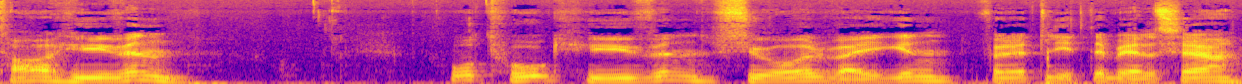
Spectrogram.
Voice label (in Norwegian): ta hyven, Numedalsmål; leggje på sprang; Uttrykk; Ho tok hyven suåver veigen før eit lite bel sia.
